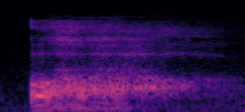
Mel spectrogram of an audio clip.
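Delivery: soft, low, sorrowful breath of dismay; saddened. Acted. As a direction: mourn the friend under the breath. Zacchaeus grieves for his friend.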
